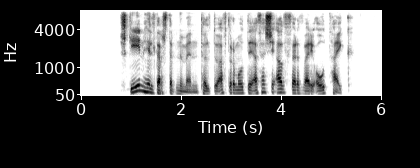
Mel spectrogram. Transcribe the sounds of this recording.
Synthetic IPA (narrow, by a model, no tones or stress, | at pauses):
scɪːnɦɪlt̪aɾ̥st̪ɛpnʏmɛ̰nːt̪ʰœlt̪ʏaft̪ʏɾamoːwt̪ɪaðθɛsːɪʔaðfɛɾðvaːjɾḭʔoːwt̪ʰa̰ːjk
